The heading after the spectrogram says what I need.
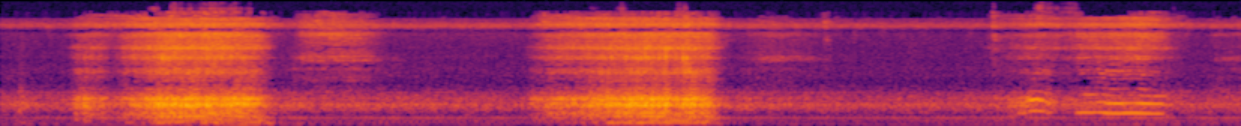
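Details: Woman snoring loudly during sleep: two loud rattling snores about three seconds apart, then a softer, whistling one.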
